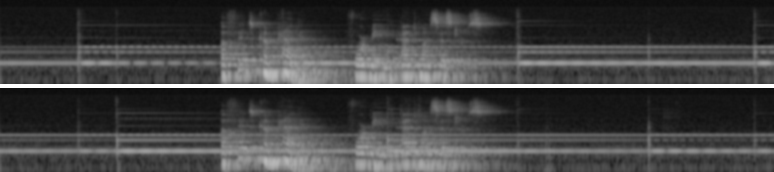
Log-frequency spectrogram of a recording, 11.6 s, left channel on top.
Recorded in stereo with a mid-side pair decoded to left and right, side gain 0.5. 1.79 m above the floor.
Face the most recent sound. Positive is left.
turn(degrees=20)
